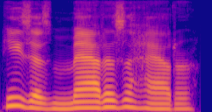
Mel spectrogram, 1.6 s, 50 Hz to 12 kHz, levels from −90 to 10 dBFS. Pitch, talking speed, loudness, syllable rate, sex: 180 Hz, 225 wpm, -16 LUFS, 4.7 syllables/s, female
